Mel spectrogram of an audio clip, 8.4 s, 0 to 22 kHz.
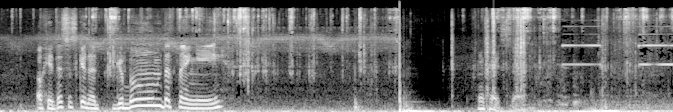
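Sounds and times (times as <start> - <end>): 
rustling movement in the car cabin: 0.2 - 8.3
speech: 0.4 - 3.0, 6.0 - 7.6
keys jingling and rattling: 1.0 - 5.0, 5.9 - 8.3
car door thud: 4.4 - 5.6.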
